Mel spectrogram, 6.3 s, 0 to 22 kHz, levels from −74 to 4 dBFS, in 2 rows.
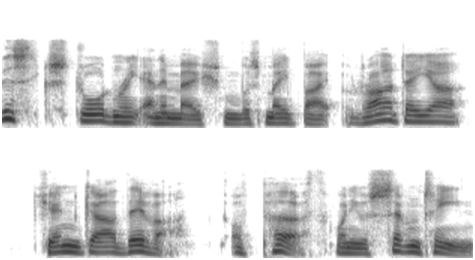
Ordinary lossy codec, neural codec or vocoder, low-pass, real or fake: MP3, 64 kbps; none; 7.2 kHz; real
